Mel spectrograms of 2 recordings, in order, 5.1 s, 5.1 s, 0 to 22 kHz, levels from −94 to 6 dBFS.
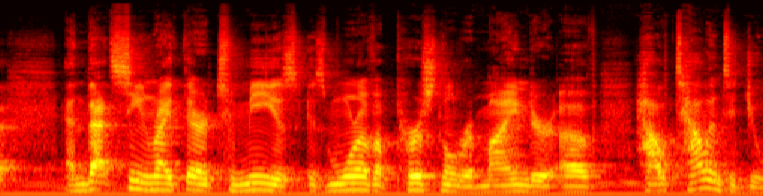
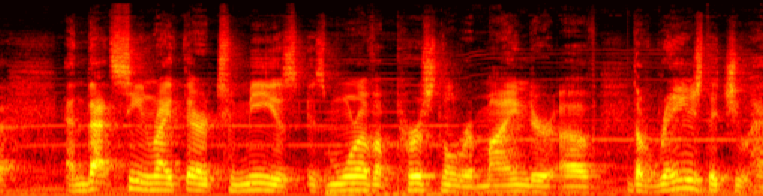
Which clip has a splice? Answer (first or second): second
